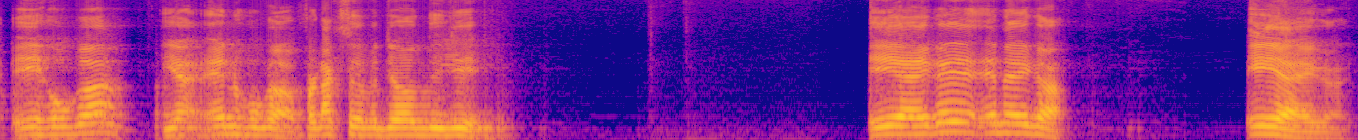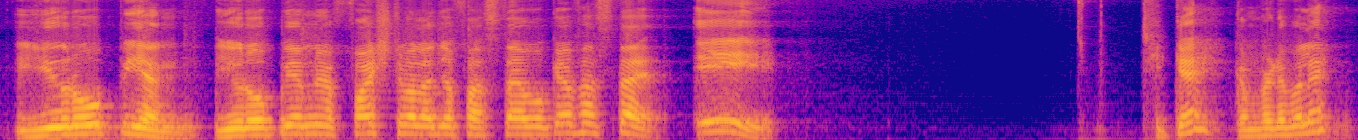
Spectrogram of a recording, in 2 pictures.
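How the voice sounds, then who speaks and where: A man teaching an exam-prep English grammar lesson, sounding out letters and words slowly and checking often that his students follow. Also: high voice, animated.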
